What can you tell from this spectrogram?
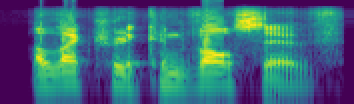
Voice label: "electroconvulsive", American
